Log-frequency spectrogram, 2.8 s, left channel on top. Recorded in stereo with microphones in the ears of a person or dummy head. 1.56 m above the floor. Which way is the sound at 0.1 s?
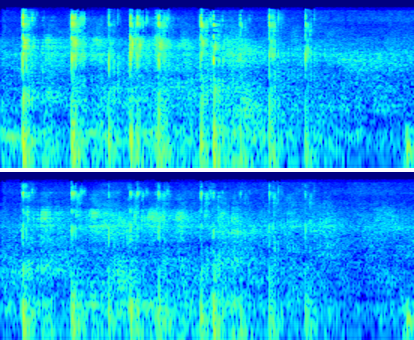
35° left (ahead or behind).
